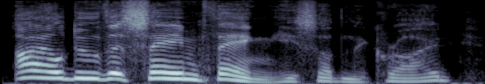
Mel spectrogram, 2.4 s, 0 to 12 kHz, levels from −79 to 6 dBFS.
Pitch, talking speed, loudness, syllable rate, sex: 175 Hz, 200 wpm, -15 LUFS, 4.6 syllables/s, male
